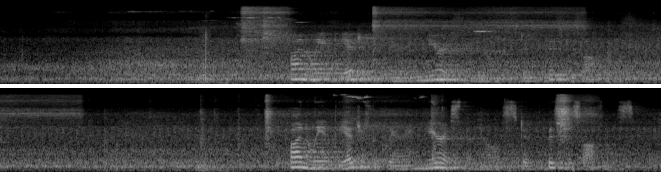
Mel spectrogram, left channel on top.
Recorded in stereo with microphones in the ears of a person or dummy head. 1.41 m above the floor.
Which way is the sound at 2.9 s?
80° right.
